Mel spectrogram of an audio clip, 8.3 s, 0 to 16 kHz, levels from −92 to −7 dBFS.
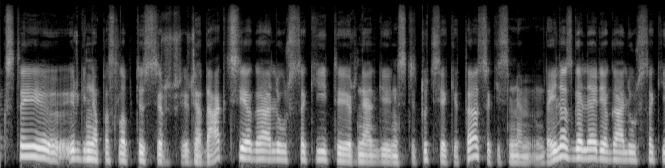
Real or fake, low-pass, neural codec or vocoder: real; 14.4 kHz; none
